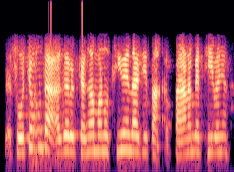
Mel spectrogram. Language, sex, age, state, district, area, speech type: Sindhi, female, 45-60, Uttar Pradesh, Lucknow, urban, conversation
